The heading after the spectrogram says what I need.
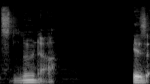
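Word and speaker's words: lunae: Luna is that's at least the um the nominative Lunai, which is how you'd pronounce that.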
